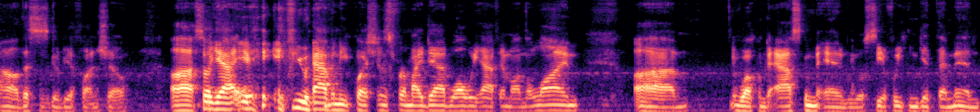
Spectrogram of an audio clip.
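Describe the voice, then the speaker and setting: Fairly low-pitched male voice, an unremarkable speaking voice, fairly quick, with ordinary pitch variation and big swings in loudness. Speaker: podcast host. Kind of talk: casual chat.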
